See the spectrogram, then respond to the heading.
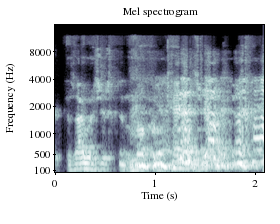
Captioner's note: all laughing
